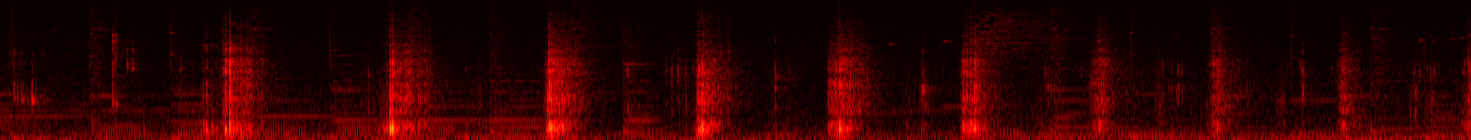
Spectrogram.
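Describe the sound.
Crunching bites into a miso-flavored Saitama rice cracker made with Fukaya leek by Kitayama Seika: about ten sharp, dry crunches at a steady, unhurried pace, each with a brief crackle, and no talk.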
